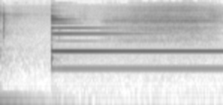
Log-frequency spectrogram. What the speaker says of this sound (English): I want to do the bell. It might be loud.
